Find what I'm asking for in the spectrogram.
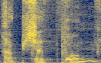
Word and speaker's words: Apichatpong: De forma virtual va a estar el director tailandés Apichato. Ah, se me fue la pronunciación correcta, es Apichatpong.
